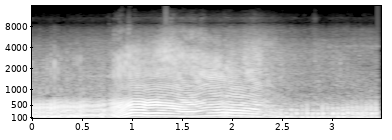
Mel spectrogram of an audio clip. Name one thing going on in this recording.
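A motorcycle engine revs up sharply.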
